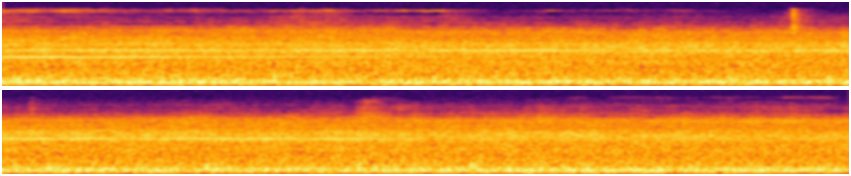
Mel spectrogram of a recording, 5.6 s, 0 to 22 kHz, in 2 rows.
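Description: Steady running noise inside an N700A Shinkansen car at speed: an even low rumble, with a faint high whine that fades out about four seconds in.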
